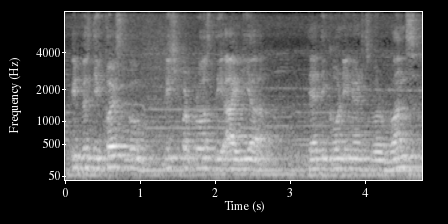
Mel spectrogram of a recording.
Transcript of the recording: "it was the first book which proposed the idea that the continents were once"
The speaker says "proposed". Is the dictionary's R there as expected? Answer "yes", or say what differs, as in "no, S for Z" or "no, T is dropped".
no, R is dropped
